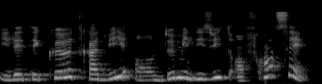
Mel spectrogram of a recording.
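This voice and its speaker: A high-pitched woman with a German accent speaks at a very slow pace. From German-speaking Switzerland. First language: German (speaking French). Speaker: fascia movement trainer. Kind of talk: interview.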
